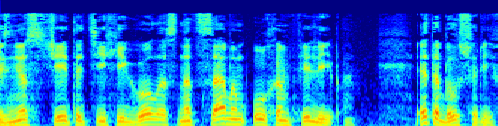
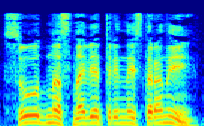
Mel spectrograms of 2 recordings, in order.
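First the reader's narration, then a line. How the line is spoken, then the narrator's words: Shouted. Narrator (Russian): крикнул Кранц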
